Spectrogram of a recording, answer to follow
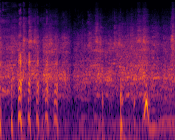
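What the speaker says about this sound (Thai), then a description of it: "เอ้าห่านร้อง" A goose honks in a banana plantation, a rapid run of close, nasal honks followed by a few more spaced-out calls.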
